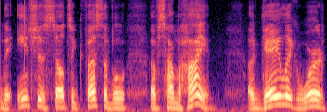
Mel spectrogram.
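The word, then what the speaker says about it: Samhain: its roots in the ancient Celtic Festival of samhan a GIC word pronounced sawin it a Pagan religious celebration to welcome the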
